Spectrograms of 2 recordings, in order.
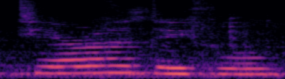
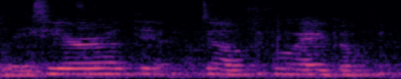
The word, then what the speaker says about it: Tierra del Fuego: Tierra de Fuego. I hope I pronounced that right. Fuego. Tierra del Fuego.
